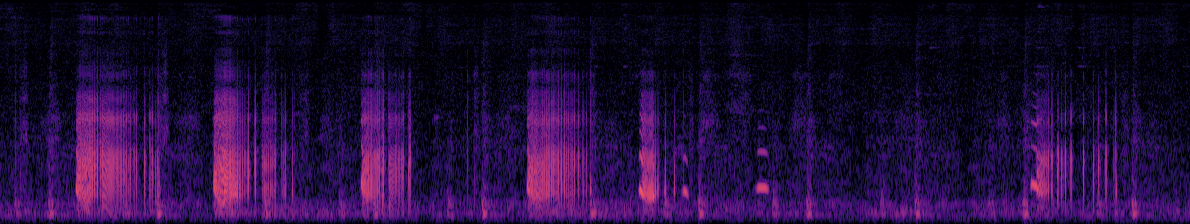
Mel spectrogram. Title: Baby snores are the cutest!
